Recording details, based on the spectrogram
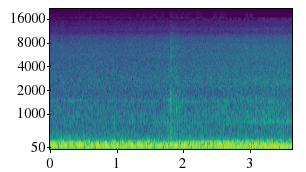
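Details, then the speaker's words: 1985 Chevy C10 with a swapped 5.3 LS, which stumbles and backfires under load, idling cold at about 700 rpm with fuel pressure around 60; a deep, steady low rumble with an even beat and no miss: smooth idle. "idling smooth my fuel pressure is you know right around 60 where it should be it's settling down to about 700 RPM"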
